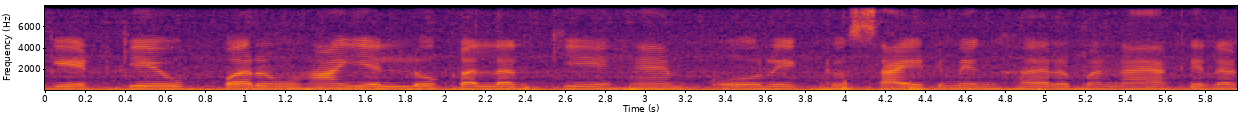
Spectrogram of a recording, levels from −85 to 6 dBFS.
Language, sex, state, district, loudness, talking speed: Hindi, female, Odisha, Sambalpur, -18 LUFS, 170 wpm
